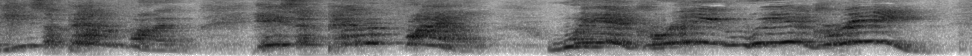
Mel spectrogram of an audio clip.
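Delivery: mock very high rising scream. Retelling what a woman screamed while storming in: imitating someone yelling and screaming. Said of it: "she's yelling and screaming".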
